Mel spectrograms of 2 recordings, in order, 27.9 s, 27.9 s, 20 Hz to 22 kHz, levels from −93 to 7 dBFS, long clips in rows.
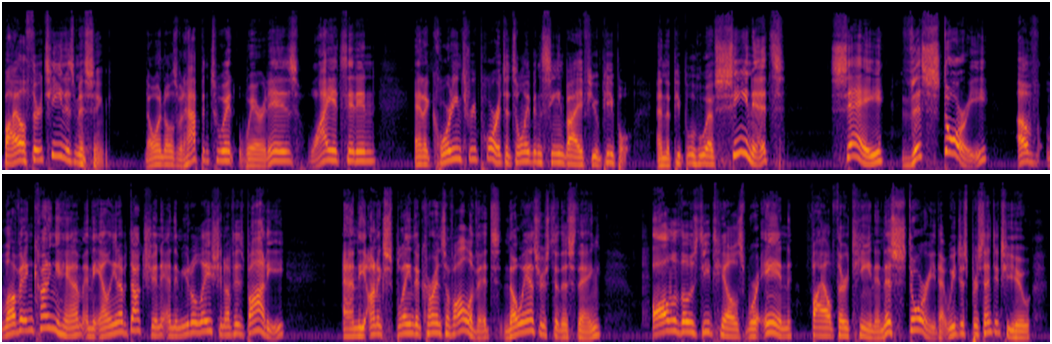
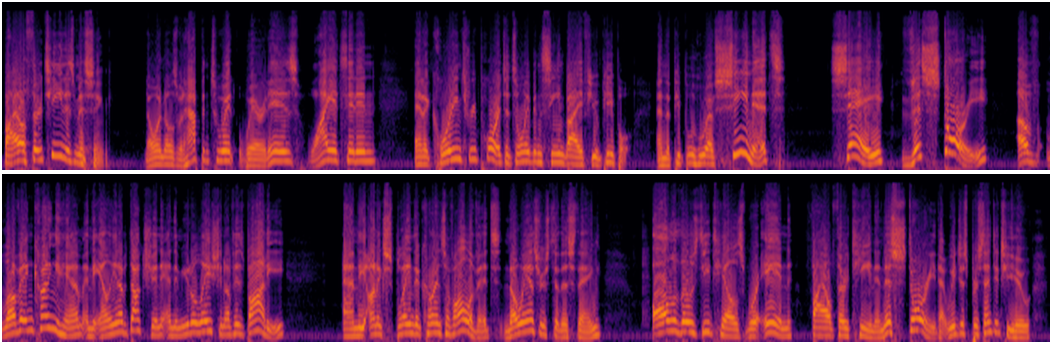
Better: first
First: none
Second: distortion; slight; 6% of the sound clipped

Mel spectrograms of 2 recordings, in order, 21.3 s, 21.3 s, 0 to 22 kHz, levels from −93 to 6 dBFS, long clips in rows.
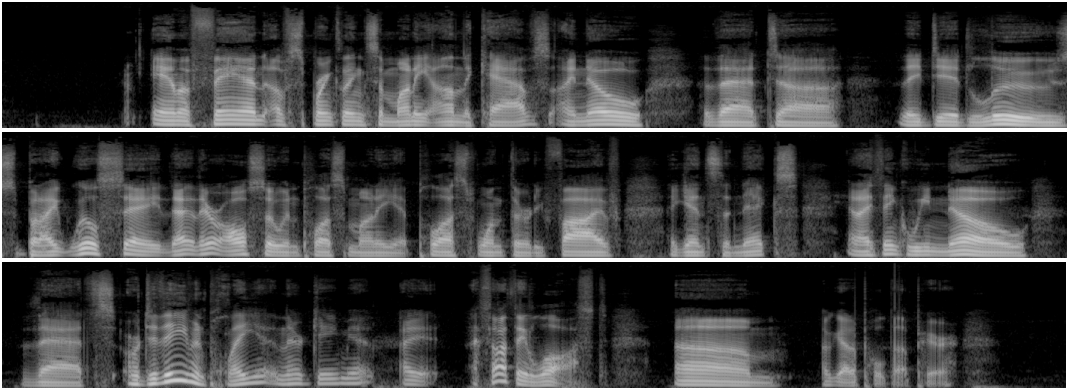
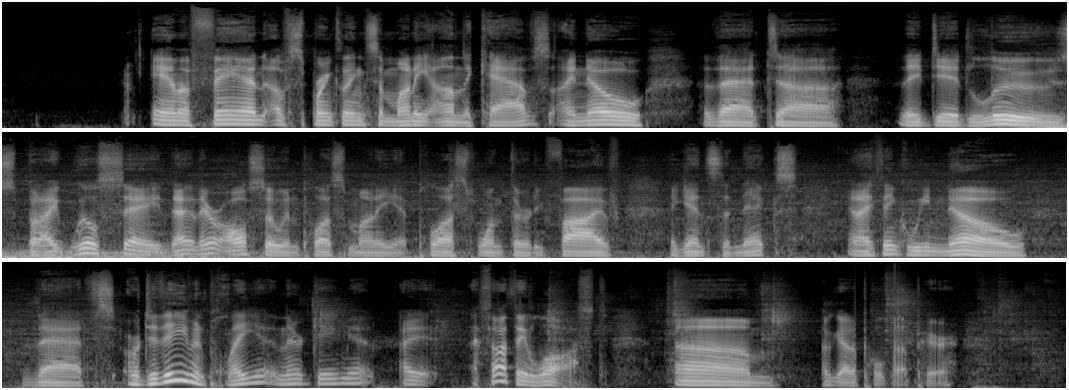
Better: first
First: none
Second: rain or running water; noticeable; from 7 s on; 20 dB below the speech

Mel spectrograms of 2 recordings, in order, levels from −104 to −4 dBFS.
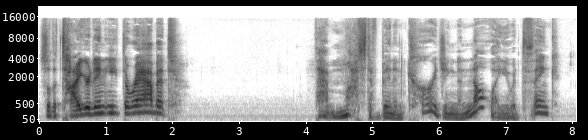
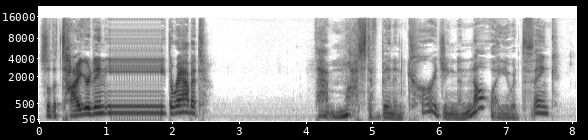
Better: first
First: none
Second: audio freezing; at 1 s for 0.5 s

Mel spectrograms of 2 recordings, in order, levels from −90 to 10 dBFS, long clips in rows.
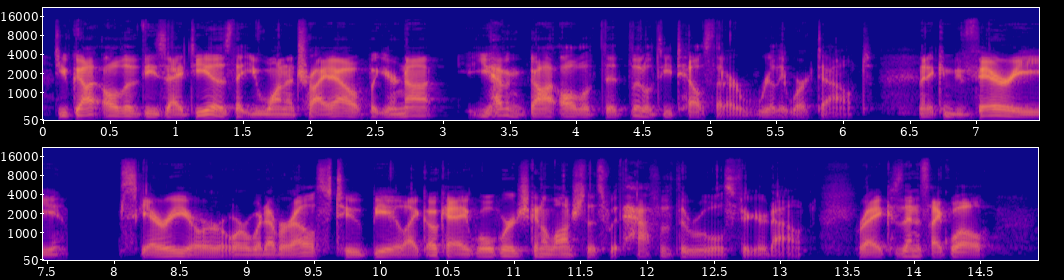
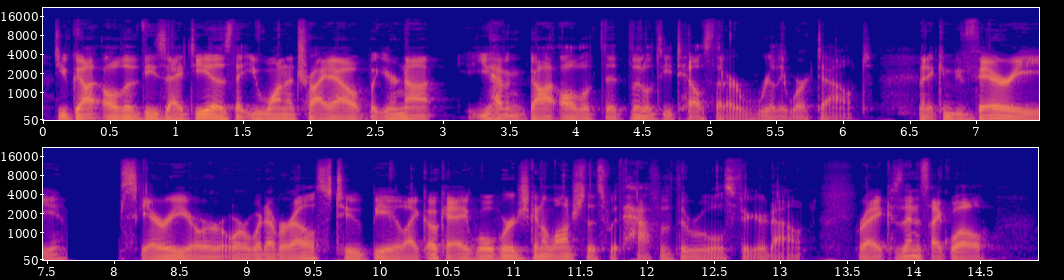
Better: second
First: thin; somewhat; fading below 250 Hz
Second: none

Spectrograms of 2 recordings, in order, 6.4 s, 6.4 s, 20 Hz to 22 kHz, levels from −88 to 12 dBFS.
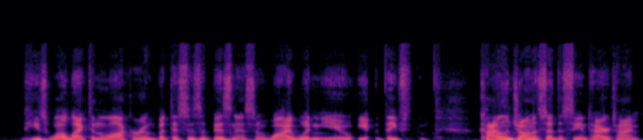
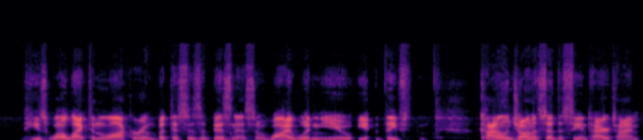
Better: first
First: none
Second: thin; somewhat; fading below 500 Hz

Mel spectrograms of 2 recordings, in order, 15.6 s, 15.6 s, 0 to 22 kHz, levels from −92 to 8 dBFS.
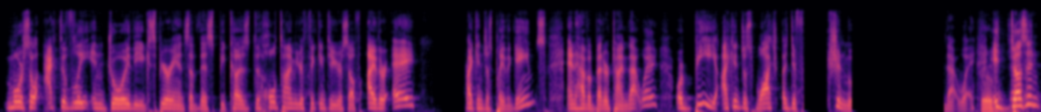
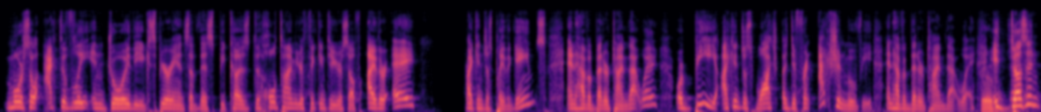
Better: second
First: audio cutting out; at 12 s and at 13 s for 1.5 s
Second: none

